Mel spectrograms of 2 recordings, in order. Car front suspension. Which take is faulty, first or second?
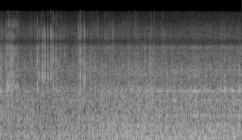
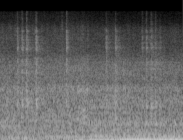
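second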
